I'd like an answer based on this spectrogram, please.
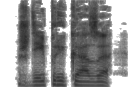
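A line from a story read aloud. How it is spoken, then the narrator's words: Hissed. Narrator (Russian): прошипел я на том же языке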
